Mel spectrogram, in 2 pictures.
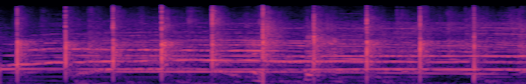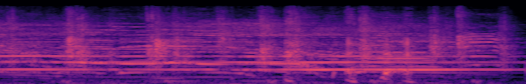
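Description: Hands clap in a quick, fairly even rhythm in a radio control room on The Graham Norton Radio Show, Virgin Radio, sharp claps ringing out over a sustained, bright musical tone that hums underneath throughout. No clear cheering stands out.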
